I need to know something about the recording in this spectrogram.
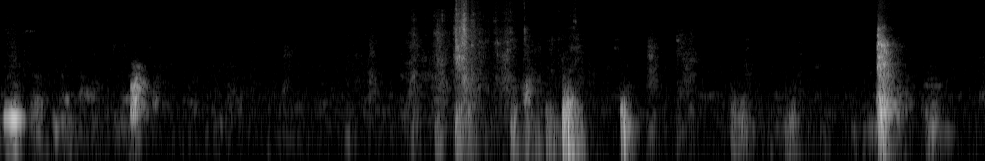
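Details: Blenheim Cavalier King Charles Spaniel puppies, one of a litter of five born at New Year's, in an indoor puppy pen; short scattered yaps and barks, a few sharp high bursts, with quiet gaps between them.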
